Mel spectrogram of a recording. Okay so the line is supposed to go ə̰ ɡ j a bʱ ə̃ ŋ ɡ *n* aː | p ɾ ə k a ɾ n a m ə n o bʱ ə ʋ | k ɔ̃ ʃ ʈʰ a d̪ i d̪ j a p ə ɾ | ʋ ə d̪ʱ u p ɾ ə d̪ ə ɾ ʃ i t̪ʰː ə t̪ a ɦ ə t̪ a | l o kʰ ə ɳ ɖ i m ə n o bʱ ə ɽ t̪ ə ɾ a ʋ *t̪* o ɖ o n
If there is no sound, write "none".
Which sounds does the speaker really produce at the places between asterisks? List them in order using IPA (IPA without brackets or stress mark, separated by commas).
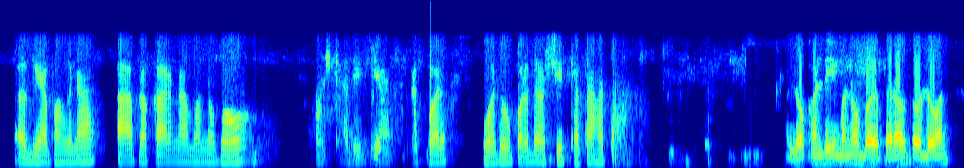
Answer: n, t̪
